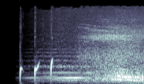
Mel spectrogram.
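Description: Animated logo intro sound effects: three quick pops, each rising in pitch, about a quarter second apart, then a swell that builds steadily into electronic intro music.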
